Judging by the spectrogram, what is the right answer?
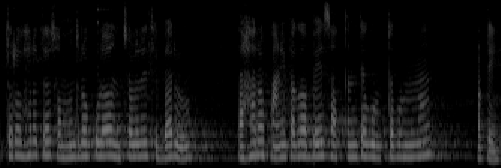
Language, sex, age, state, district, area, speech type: Odia, female, 45-60, Odisha, Nayagarh, rural, spontaneous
